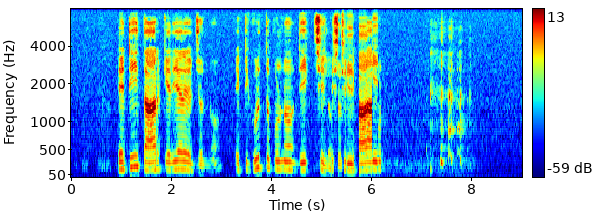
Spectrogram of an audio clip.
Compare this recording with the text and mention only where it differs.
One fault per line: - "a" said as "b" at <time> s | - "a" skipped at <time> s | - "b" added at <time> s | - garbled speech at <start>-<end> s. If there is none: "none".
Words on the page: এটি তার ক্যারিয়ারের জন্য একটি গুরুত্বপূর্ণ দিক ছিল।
- garbled speech at 5.2-6.2 s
